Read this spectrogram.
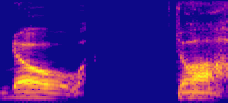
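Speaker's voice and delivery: deep thrumming voice. Narrating a game, voicing a voice the players hear: deep thrumming voice. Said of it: "this deep thrumming voice".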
